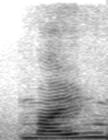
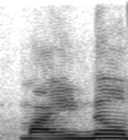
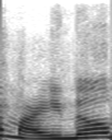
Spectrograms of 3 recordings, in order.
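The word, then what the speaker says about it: meine: माइनर मुटर. Okay, बाकी सब कुछ करेक्ट था, सिर्फ वो जो ई का प्रोनाउंसिएशन है ना, that is very important in German language. Okay, तो इसलिए माइनर मुटरिस्ट.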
